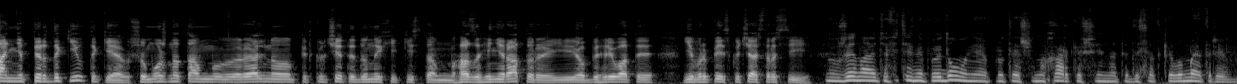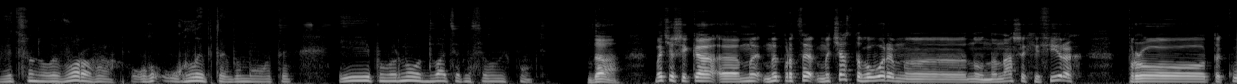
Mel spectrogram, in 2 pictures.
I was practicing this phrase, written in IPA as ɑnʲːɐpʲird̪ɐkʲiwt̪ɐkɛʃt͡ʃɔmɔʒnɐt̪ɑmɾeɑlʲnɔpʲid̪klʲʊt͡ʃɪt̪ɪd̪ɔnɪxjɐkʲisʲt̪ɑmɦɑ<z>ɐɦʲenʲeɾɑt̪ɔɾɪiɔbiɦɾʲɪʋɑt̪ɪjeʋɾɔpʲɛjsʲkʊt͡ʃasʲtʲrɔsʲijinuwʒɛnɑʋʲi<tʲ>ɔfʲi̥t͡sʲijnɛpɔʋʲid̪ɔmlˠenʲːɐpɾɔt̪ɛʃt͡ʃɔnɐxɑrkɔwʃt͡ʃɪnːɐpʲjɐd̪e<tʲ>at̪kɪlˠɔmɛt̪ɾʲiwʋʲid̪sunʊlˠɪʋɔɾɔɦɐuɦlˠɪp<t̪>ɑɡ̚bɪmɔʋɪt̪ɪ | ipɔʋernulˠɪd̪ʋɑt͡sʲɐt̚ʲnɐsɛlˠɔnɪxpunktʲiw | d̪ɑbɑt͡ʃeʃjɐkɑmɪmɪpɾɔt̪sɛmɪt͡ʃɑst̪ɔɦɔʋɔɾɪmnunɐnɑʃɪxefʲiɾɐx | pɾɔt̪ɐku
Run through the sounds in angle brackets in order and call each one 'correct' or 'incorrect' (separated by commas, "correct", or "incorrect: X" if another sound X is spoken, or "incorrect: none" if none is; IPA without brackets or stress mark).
correct, correct, incorrect: sʲ, correct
